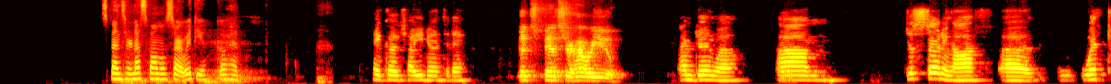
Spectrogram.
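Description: An elderly man speaks calmly through a microphone, heard as on an online call.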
